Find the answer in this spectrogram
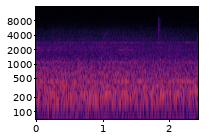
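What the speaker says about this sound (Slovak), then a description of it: "Ide vlak." A train rumbles past near a reservoir carp-fishing spot, a steady, dense rolling roar with a faint high squeal, and no one speaking.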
